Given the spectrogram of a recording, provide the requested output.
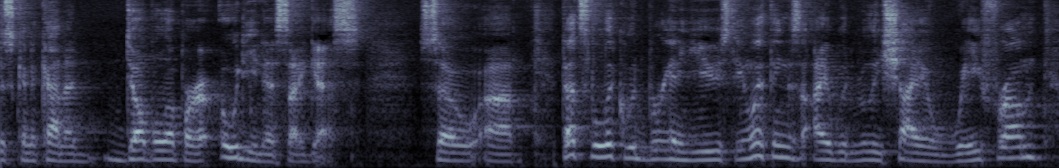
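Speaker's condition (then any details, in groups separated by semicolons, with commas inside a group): No condition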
